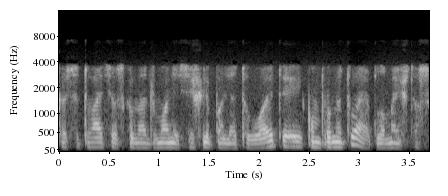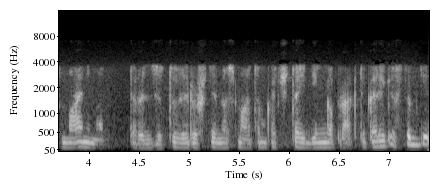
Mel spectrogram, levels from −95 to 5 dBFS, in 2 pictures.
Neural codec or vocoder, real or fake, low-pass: none; real; 7.2 kHz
